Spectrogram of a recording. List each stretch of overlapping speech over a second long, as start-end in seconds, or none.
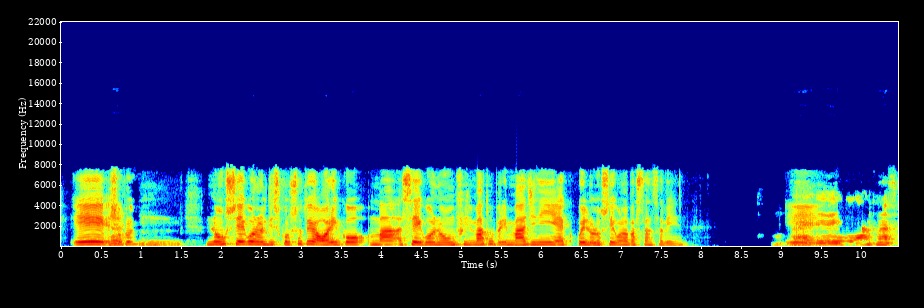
none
